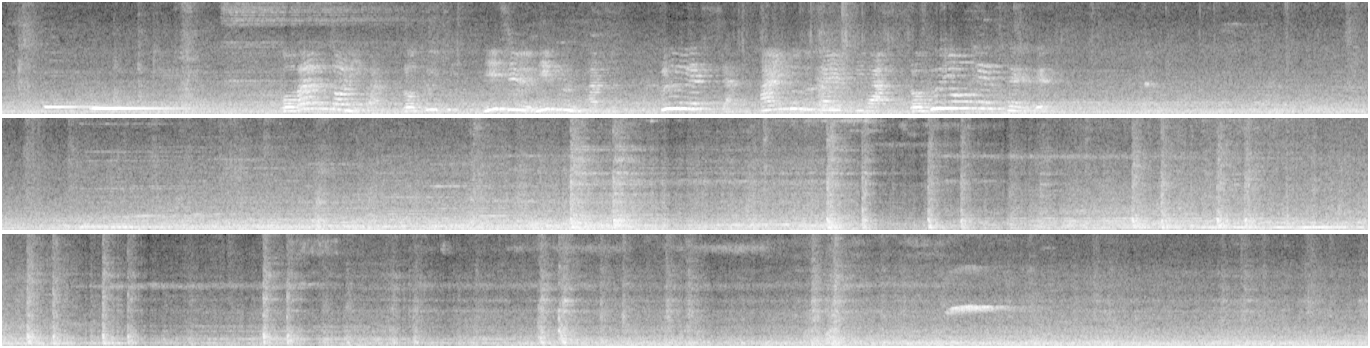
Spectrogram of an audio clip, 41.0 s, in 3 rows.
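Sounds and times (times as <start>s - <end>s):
electric train passing: 11.8s - 40.8s.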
